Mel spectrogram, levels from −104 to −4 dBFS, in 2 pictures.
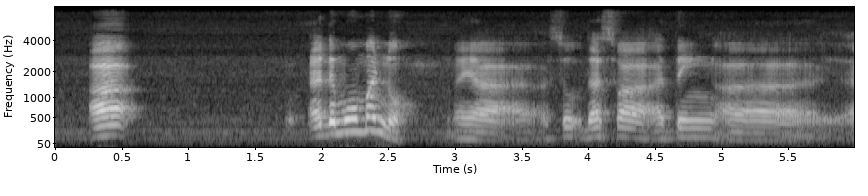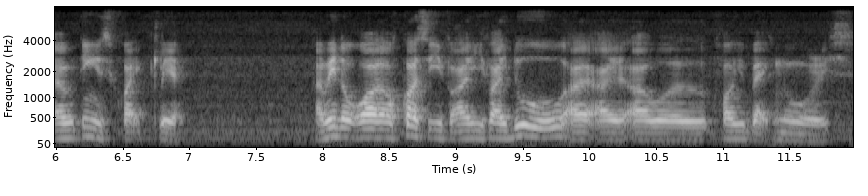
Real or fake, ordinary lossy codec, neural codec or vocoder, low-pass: real; Opus, 64 kbps; none; 7.2 kHz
